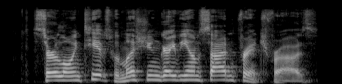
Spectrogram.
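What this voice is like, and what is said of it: Childlike Southern accent. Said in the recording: “my little young Southern accent”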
